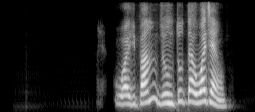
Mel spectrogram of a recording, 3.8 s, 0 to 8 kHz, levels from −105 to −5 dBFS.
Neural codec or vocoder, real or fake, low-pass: codec, 16 kHz in and 24 kHz out, 0.9 kbps, LongCat-Audio-Codec, four codebook decoder; fake; 7.2 kHz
